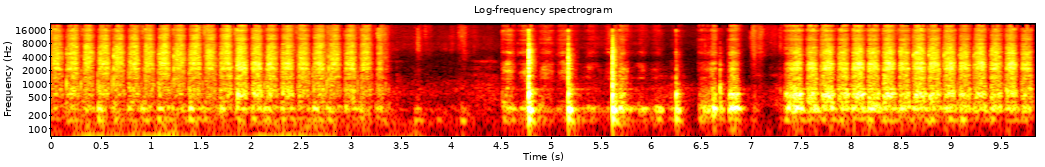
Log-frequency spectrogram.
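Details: Deutz engine cylinder head, removed over no compression; lapping a valve with fine paste after coarse; gritty back-and-forth scraping, then a pause with light taps; paste still cutting but the seat is nearly lapped in.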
